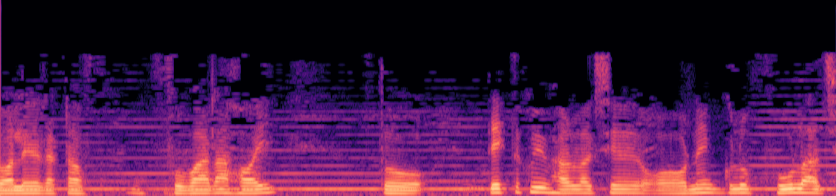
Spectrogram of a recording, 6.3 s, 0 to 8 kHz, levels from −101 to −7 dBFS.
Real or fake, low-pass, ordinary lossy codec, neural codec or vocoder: real; 7.2 kHz; MP3, 24 kbps; none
